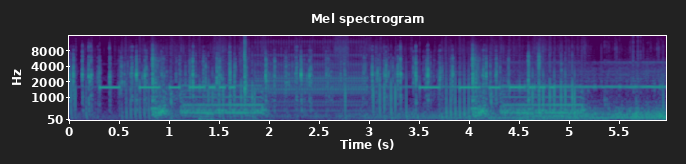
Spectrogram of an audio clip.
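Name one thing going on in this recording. Short electronic beeps tick rapidly as text types out.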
